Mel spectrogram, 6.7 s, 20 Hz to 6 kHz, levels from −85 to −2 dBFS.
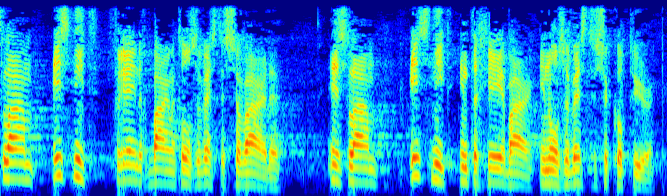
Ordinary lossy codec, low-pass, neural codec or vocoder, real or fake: none; 5.4 kHz; none; real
